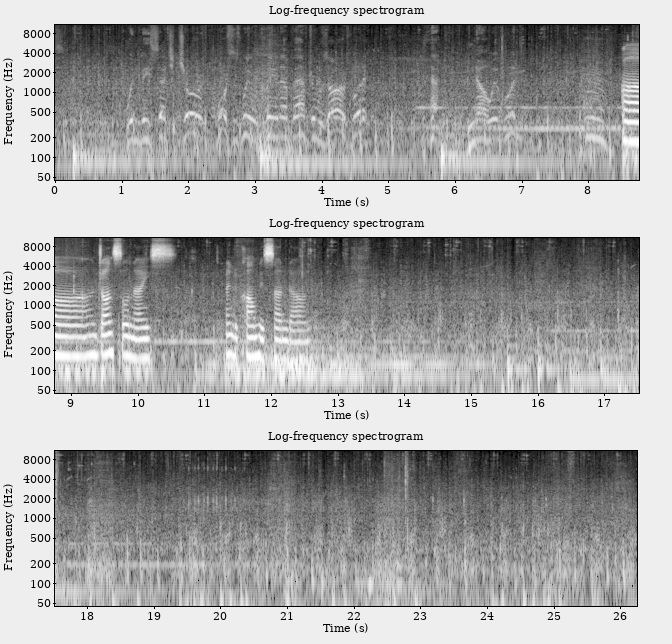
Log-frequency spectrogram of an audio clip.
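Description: A horse-drawn wagon rolls and creaks along a dirt track.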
